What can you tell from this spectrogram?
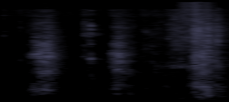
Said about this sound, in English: when we're munching on chips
